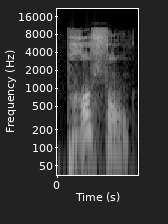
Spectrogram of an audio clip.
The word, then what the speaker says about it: profond: Profond. Final D not pronounced. O-N, on.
